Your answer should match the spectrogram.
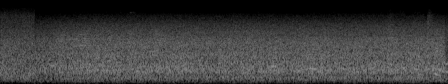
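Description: Rushing river water heard as a steady, even hiss.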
